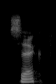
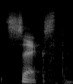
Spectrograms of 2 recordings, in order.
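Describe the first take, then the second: First: The final th sound is slurred or dropped. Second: The final th sound is clearly pronounced. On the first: "bit of a country way of saying it" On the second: "even I'm saying it right"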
